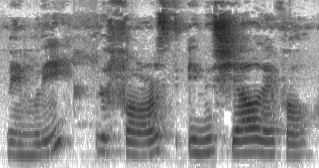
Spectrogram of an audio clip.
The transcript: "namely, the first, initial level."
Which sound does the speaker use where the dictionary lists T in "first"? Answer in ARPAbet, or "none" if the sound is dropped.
T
